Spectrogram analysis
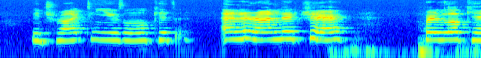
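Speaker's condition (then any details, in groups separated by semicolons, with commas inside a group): Cerebral palsy, spastic quadriplegic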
